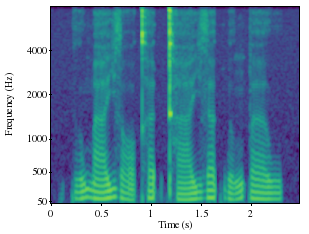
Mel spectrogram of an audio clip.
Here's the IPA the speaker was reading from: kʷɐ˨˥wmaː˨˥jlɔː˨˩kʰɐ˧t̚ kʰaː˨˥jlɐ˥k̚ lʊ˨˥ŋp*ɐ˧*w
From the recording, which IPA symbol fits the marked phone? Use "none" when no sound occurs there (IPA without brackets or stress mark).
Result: ɐ˧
